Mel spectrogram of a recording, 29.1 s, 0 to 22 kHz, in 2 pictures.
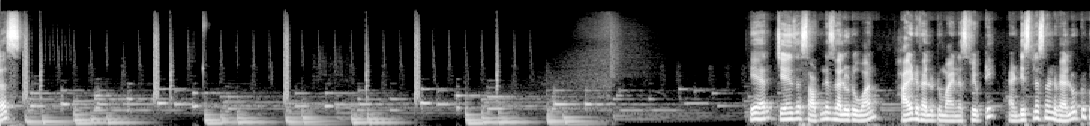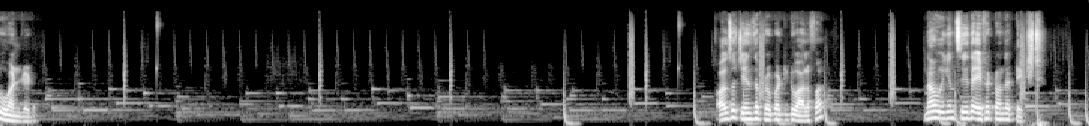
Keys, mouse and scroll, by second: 2.7-4.3 typing, 4.9 click, 6.9 scroll up 1, 9.9 click, 12.1 Return, 13.1 click, 14.4 Return, 15.7 click, 17.3 Return, 18.7-22.3 drag, 28.5-29.0 drag.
